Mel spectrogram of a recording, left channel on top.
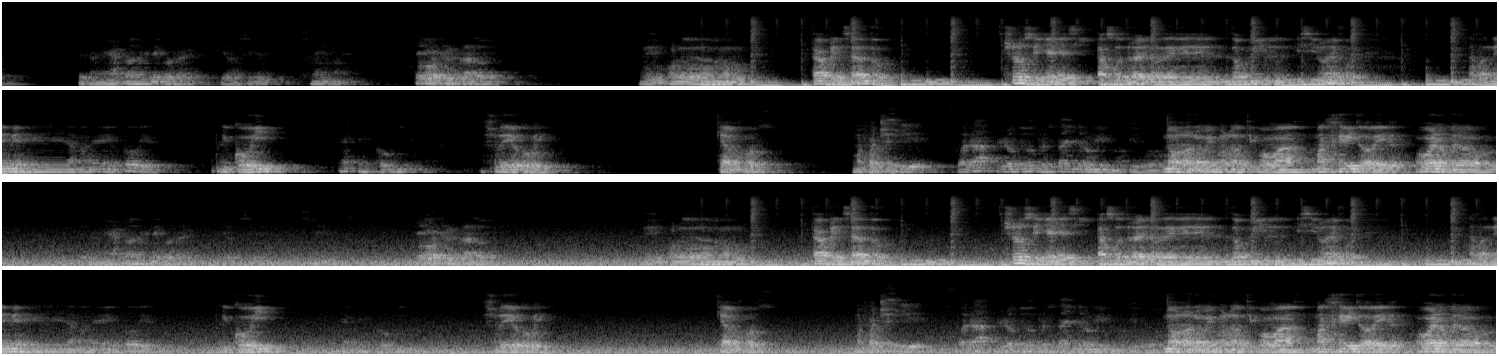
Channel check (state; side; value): noise; right; rumble, 7 dB below the sound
